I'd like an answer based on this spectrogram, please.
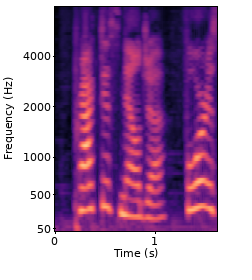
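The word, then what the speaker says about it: neljä: N nja means four say Nell like Nell from tunnel then add y it rhymes with day practice nelja four is like the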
